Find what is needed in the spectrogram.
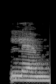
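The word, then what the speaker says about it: lamb: लम का तो हम लम लम लैम B silent है यहां पे लेकिन ए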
